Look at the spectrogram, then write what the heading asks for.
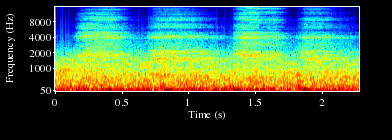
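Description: Ragged gasping breaths come in quick, uneven bursts, several in a row, each a rough rush of air with no talking around them, as a woman rides in a car approaching a long-awaited place.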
